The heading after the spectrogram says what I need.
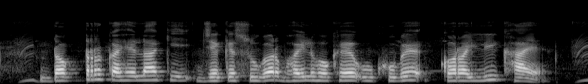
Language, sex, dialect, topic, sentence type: Bhojpuri, male, Northern, agriculture, statement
